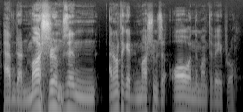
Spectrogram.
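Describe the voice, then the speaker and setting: Male podcast host, late 30s, low voice, dry sound. Informal, sweary, unscripted rambling. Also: quick pace, dry recording. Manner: profane, slangy, informal. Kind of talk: casual rambling solo chat.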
